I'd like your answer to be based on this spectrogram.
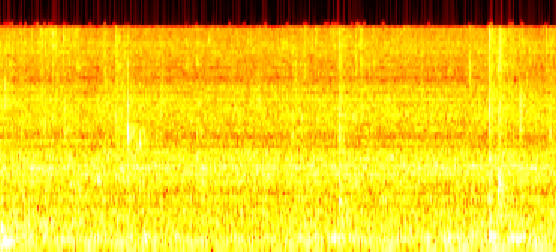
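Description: A tap runs steadily in a continuous gentle stream, with a few faint clinks over the flow.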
